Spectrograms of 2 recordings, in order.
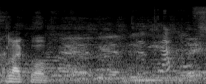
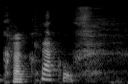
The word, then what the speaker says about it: Kraków: Oh, that was a weird pronunciation. Kraków. How we do Krakow.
